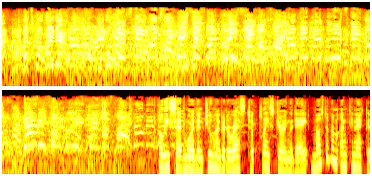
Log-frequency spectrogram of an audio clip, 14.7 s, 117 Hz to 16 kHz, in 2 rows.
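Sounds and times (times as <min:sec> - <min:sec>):
large crowd of demonstrators shouting angrily at police: 0:00.0 - 0:10.9
speech: 0:10.5 - 0:14.7.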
